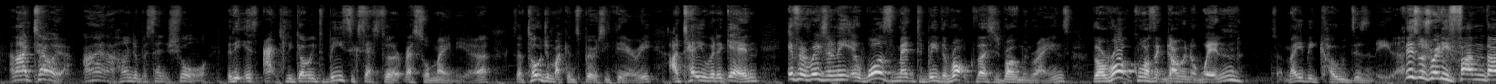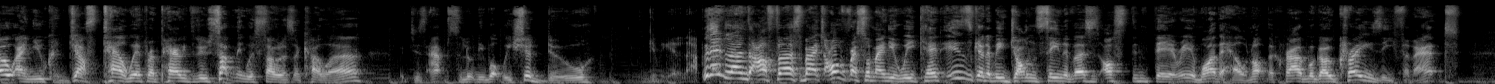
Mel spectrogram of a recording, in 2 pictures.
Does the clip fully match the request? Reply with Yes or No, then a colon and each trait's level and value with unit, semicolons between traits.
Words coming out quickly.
Yes: fast, 230 wpm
